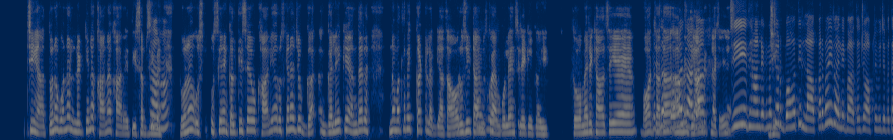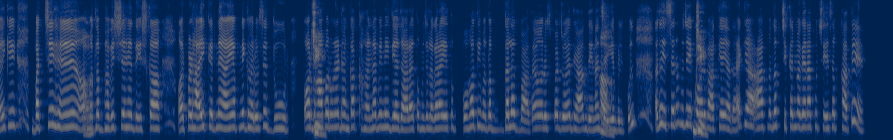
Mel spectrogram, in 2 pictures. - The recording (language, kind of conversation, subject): Hindi, unstructured, क्या आपको कभी खाना खाते समय उसमें कीड़े या गंदगी मिली है?
- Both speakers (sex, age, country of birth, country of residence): female, 25-29, India, India; female, 25-29, India, India
- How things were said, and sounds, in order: in English: "टाइम"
